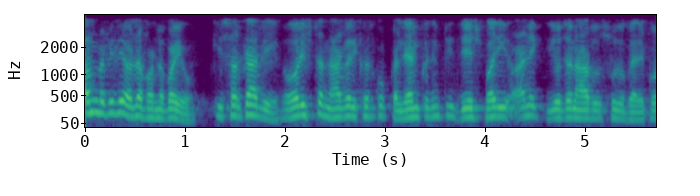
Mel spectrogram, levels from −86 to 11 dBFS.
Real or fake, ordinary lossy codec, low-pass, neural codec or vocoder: fake; none; 3.6 kHz; codec, 16 kHz, 2 kbps, FunCodec, trained on Chinese and English, 25 frames a second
